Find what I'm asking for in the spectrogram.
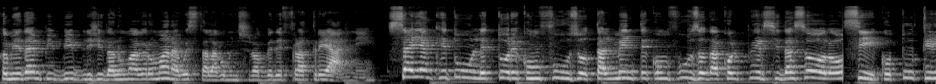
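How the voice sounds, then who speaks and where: A high-pitched woman at a fairly quick pace, with ordinary pitch variation, hardly any pauses and audible room echo. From Italy. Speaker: book YouTuber. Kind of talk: casual vlog monologue. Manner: animated. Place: home room.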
